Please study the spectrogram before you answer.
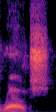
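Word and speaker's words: Rauch: But I really respect Melissa Rouch.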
